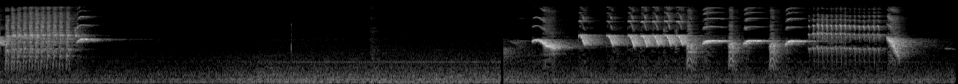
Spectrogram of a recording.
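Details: Chopi blackbird, known as pena branca, at New Year: a brief whistle, several seconds of near quiet, then a rapid string of loud, clear, upslurred and downslurred whistles, about two or three notes each second.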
